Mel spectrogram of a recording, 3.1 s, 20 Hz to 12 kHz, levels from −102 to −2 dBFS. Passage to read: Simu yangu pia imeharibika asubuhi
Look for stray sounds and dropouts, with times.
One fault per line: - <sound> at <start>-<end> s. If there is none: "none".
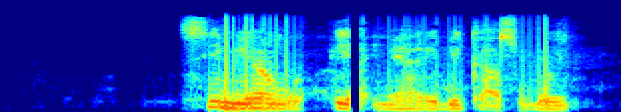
- dropout at 1.7-1.8 s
